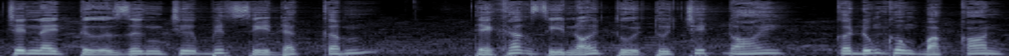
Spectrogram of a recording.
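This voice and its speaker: A man's voice: on the high side, expressive, a little fast, darkish tone, pitched above the performer's own voice, natural voice. A man voicing a defiant male villager who argues back and rouses the crowd in a ghost story.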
